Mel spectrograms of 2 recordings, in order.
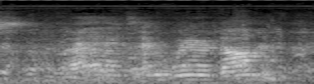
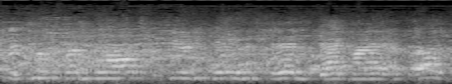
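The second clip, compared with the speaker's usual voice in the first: ordinary delivery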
